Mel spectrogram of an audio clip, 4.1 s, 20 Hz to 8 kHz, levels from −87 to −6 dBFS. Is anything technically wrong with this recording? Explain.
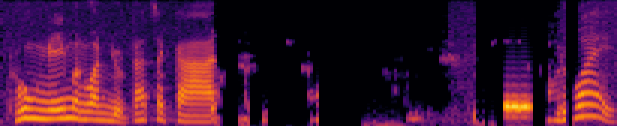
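Yes. The echo canceller in this call is struggling, and three kinds of fault can be heard.

Other side's voice leaking through, at 1.38 to 1.44 s, 2.70 to 2.81 s and 3.32 to 3.50 s. A second voice appears in short scraps. The first two are well below the talker. The last is slightly louder than the talker. The likely cause is the far end playing on a loudspeaker, with the canceller failing to subtract all of it from the microphone.

Speech suppressed in double talk, at 1.44 to 2.28 s and 3.13 to 3.84 s. The talker's voice sinks sharply, almost to silence at its deepest, and comes back in pieces. Both episodes sit right beside the leaked voice. Both sides were likely talking at once, and the canceller could not tell its own talker from the echo. It turned everything down.

Background gated by the echo canceller, at 2.56 to 2.85 s. The room sound dips by about 17 dB for roughly a fifth of a second, then returns. 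The canceller clamped the microphone while the loudspeaker was active, and the room tone dropped with it. The stray voice at 2.70 s lands inside this dip. The audio has no content above 8 kHz, which fits the normal band limit of call microphone processing.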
